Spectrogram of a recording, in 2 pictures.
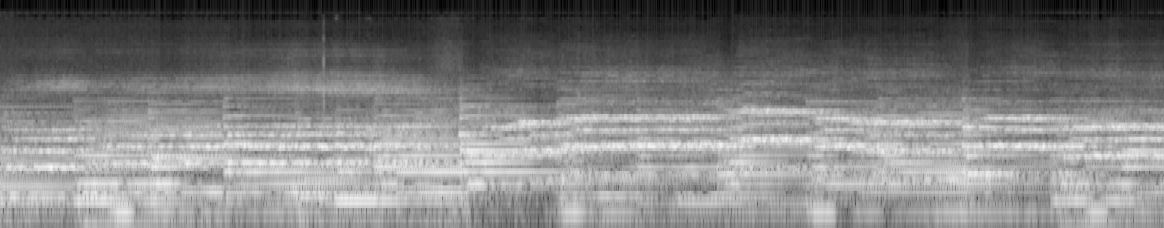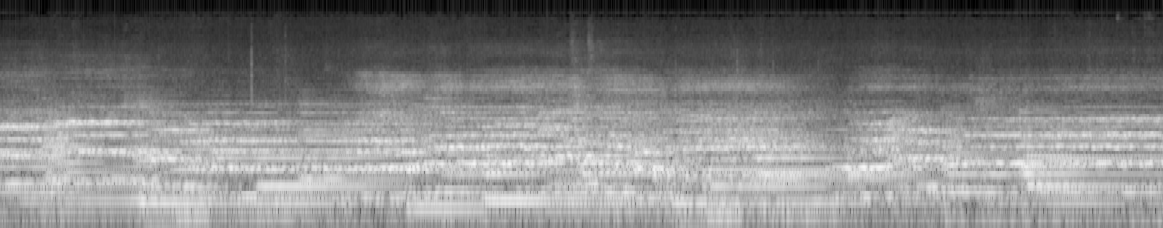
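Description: Mixed church choir of men's and women's voices singing an anthem in parts, with long held notes and the voices moving together.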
